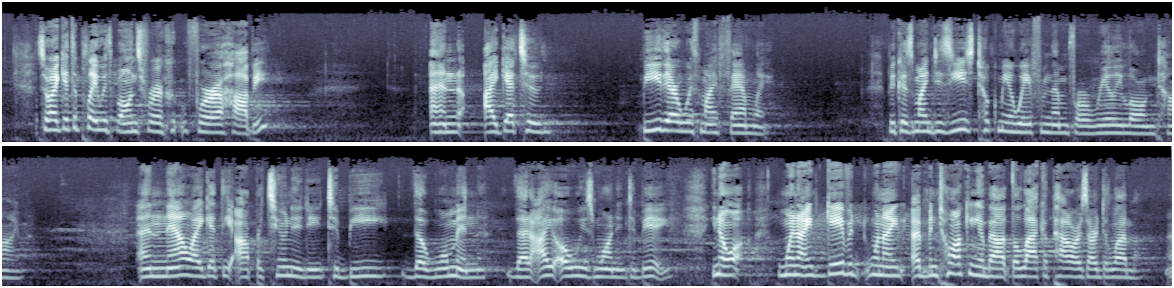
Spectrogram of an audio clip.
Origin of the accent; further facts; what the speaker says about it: New York, United States; No, which is really cool because I'm from New York and everybody's really uptight.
